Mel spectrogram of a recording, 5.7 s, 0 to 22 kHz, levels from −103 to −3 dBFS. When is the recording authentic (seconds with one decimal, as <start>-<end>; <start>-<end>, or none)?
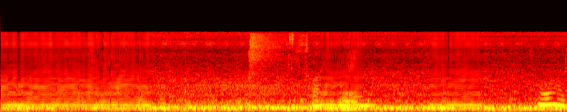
1.5-3.2; 3.6-4.3; 4.8-5.7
